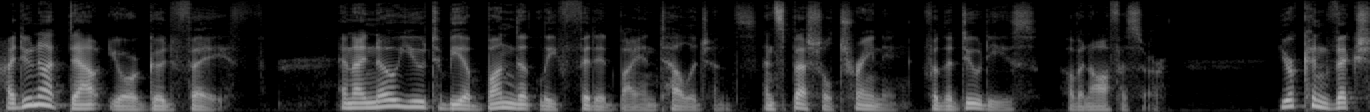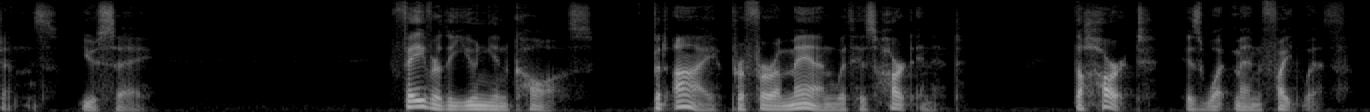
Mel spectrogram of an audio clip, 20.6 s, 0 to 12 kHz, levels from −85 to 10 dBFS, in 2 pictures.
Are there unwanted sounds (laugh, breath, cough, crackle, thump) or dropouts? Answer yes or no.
no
